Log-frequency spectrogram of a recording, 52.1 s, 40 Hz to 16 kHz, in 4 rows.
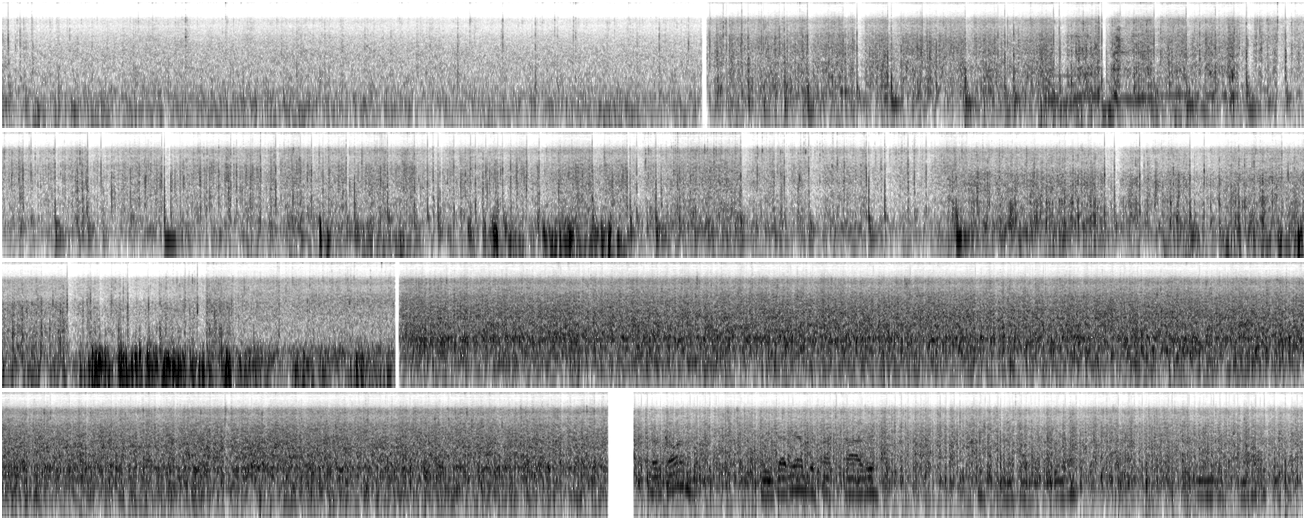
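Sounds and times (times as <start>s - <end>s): heavy rain falling: 0.0s - 52.0s
low thuds: 7.3s - 30.0s.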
